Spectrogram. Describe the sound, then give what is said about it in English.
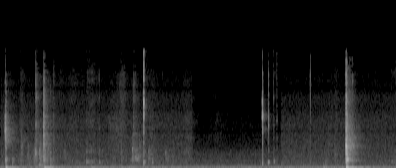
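Computer keyboard typing while entering a spreadsheet formula in Excel: a few sparse, crisp key clicks spaced out over a faint, steady background hum. “And we'll type.”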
